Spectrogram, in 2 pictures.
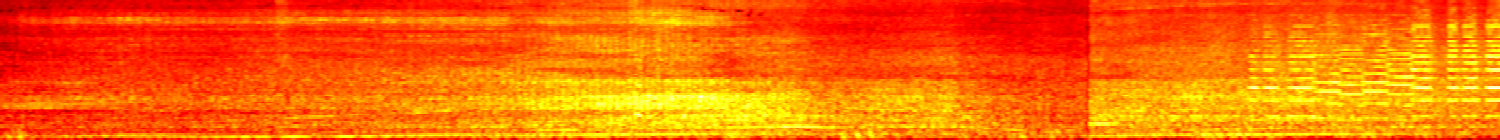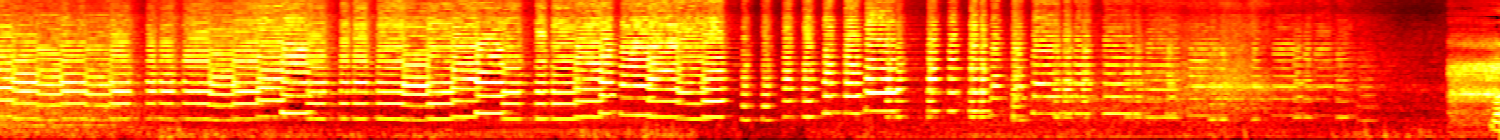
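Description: An intercity bus passes with its diesel engine rumbling, loudest about six seconds in. Then, from about twelve seconds in until near the end, a multi-tone bus air horn, an Indonesian 'telolet' horn, plays a quick stepping melody of many short notes.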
